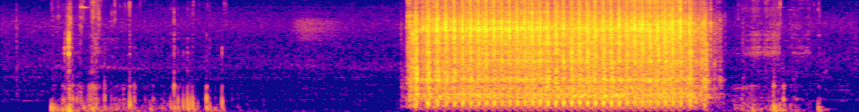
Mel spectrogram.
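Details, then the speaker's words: Sewing machine with walking foot stitching about eight layers of cotton: fast, even, loud clatter, normal for the bulk with no needle banging on the presser foot. "you see there that can be pretty loud but the end result of using this particular foot is you get nice neat clean stitches on layers of fabric"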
